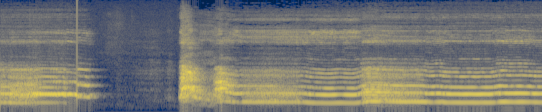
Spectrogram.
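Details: A Saint Bernard gives long, sustained howls with rich harmonics, wavering slightly in pitch, howling along with a distant siren that cannot be heard in the recording.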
